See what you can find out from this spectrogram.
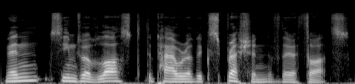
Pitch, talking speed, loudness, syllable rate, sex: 130 Hz, 205 wpm, -17 LUFS, 4.8 syllables/s, male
